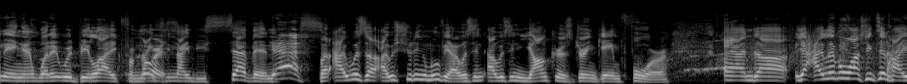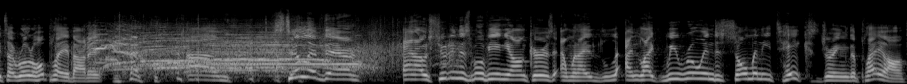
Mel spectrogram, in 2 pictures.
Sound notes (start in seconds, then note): 6.8 cheers and applause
